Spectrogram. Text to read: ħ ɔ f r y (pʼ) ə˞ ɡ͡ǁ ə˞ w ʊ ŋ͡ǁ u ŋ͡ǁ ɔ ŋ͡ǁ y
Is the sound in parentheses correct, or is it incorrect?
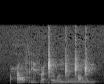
incorrect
